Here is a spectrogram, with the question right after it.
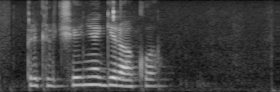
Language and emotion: Russian, neutral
